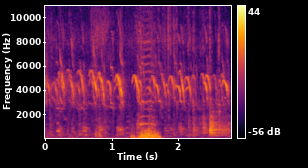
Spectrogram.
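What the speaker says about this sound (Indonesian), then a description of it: "ayamnya juga besar-besar banget nih" Large chickens clucking as they feed, several birds chattering close by in short overlapping calls, with a brief burst of louder low rustling midway through.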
